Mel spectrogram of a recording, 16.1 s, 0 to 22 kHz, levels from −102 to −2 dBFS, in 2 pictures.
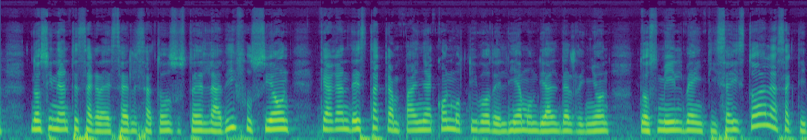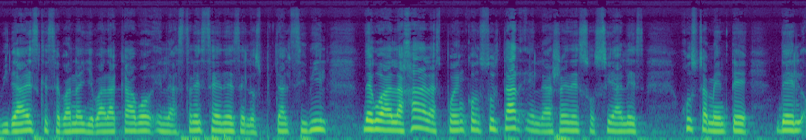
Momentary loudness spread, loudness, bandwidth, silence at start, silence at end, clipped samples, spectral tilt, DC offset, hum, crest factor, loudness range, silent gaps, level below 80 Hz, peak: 8 LU; -25 LUFS; 16.5 kHz; 0 s; 0 s; under 0.1%; -7.5 dB/octave; under 0.1%; none; 16 dB; 5 LU; none; -38 dBFS; -8 dBFS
